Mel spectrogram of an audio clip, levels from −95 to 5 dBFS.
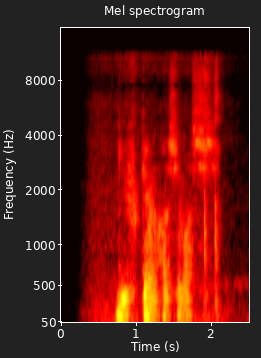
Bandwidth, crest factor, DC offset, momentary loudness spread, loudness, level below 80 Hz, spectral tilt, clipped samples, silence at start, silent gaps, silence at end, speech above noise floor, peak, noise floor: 11.5 kHz; 20 dB; under 0.1%; 14 LU; -28 LUFS; -60 dBFS; -7 dB/octave; under 0.1%; 0.7 s; none; 0.4 s; 35 dB; -10 dBFS; -62 dBFS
